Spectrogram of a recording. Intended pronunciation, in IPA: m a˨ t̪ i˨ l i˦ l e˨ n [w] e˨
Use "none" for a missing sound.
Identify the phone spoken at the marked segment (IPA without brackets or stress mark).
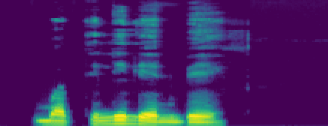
b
